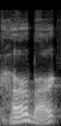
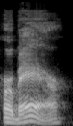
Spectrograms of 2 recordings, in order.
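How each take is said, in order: First: The name is said with an English pronunciation. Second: The name is said with a French pronunciation. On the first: This is how most people say the name. The speaker calls it wrong. "everybody calls Justin Herbert" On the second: This is claimed to be the real way to say the name. The speaker calls it right. "it's clearly"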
